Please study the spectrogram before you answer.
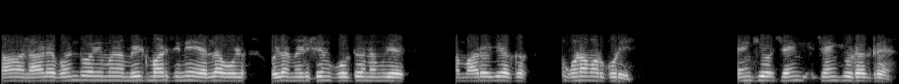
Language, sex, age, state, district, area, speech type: Kannada, male, 60+, Karnataka, Mysore, rural, conversation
